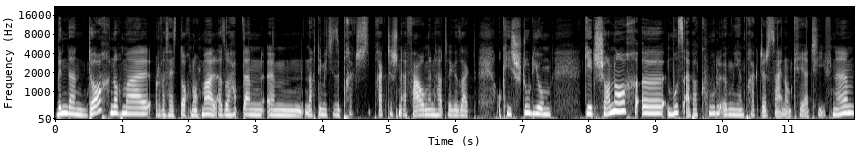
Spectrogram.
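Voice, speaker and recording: In a very clean recording with a silent background and a dry, close sound with no echo, a woman at a medium pitch speaks at a moderate pace with ordinary pitch variation. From southwestern Germany, near Stuttgart. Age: 30s. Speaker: podcast host, personal branding consultant. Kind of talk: solo podcast monologue. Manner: casual, many filler sounds.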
